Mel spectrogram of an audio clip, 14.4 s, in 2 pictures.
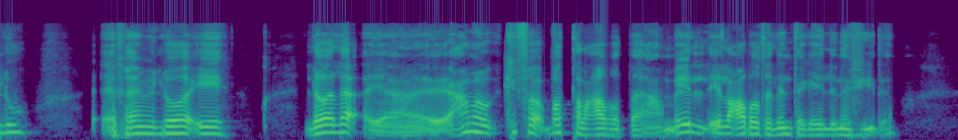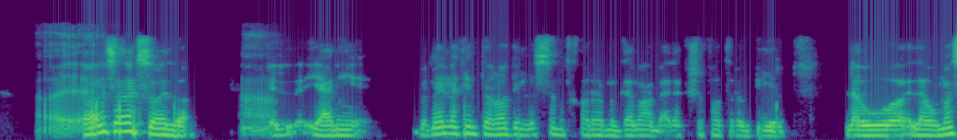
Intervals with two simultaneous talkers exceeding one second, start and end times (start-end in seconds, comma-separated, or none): none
